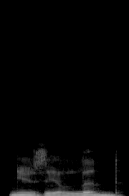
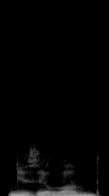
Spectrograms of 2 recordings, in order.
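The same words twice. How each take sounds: First: The vowel in 'land' sounds like 'i'. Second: The vowel in 'land' sounds like 'u'. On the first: "The land comes out as Lind" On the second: "for some New Zealanders, it's Lund"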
